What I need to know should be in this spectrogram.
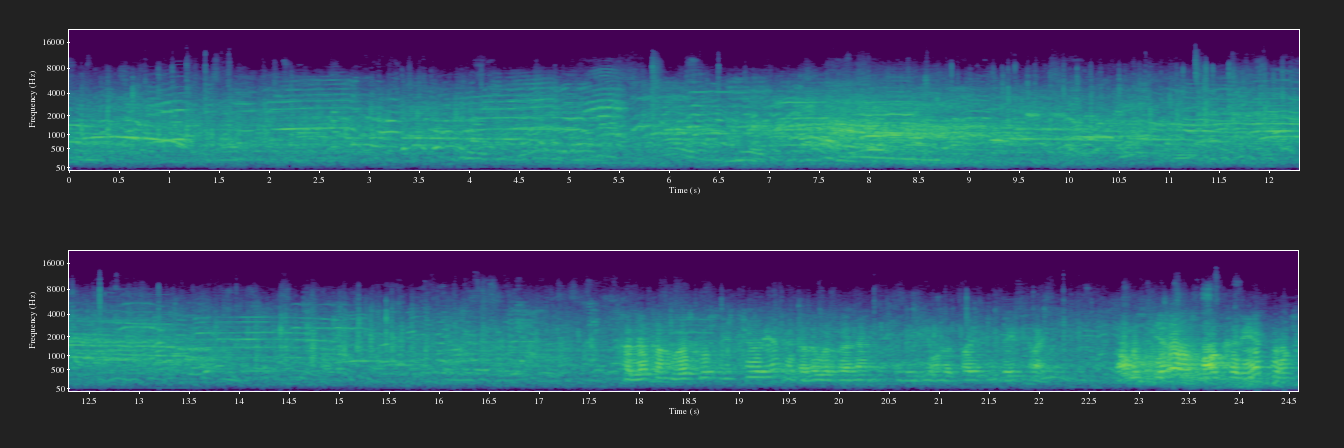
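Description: Young players call out to each other across the field.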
